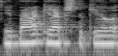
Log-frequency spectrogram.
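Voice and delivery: put-on accent of the American South. Quoting a father hunting his son's murderer, in a southern american accent. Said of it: "why am I doing a southern accent?".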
